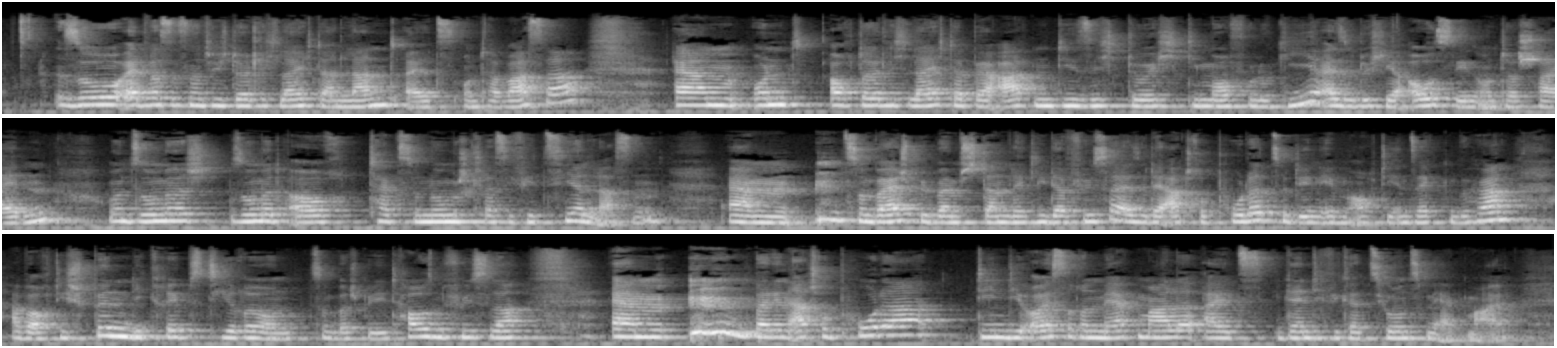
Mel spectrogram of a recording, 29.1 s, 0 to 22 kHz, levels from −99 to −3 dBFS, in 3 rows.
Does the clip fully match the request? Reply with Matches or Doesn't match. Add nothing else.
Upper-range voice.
Matches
